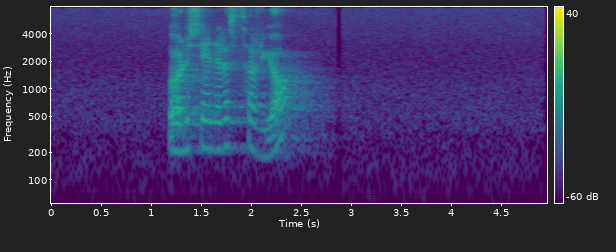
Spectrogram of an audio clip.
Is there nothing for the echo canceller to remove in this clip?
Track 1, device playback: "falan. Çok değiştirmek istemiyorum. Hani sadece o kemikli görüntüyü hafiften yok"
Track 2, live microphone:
Yes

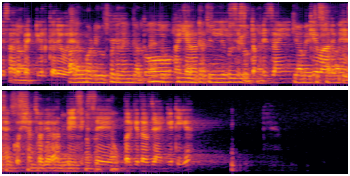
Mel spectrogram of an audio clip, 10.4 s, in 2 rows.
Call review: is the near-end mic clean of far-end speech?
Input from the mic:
No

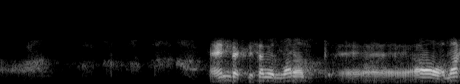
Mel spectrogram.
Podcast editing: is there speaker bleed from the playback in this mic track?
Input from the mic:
No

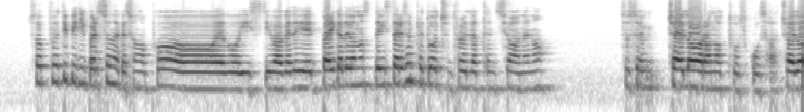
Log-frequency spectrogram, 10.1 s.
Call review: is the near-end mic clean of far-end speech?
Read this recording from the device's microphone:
Yes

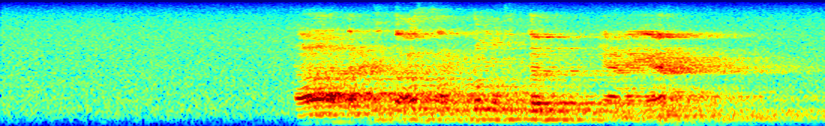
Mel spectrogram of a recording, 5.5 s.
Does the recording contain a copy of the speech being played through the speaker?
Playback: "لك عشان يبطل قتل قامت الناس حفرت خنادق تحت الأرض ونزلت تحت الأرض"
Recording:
No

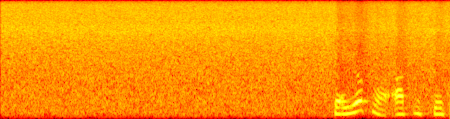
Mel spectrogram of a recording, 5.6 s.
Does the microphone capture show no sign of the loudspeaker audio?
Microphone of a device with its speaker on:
Yes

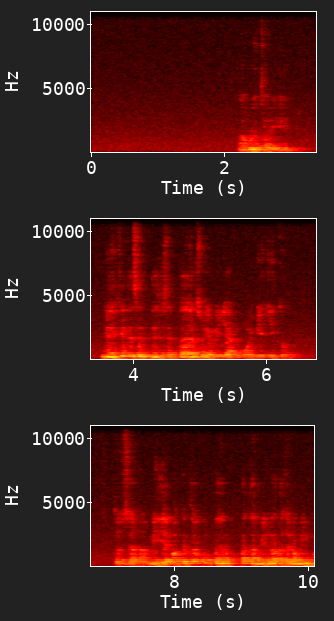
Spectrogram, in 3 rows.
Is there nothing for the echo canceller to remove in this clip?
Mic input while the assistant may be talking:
No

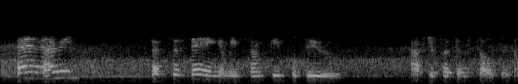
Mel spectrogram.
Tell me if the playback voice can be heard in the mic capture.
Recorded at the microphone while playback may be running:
No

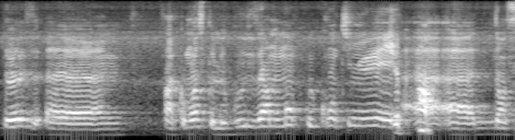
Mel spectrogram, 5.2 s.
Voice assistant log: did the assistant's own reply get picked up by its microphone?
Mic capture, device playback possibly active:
Yes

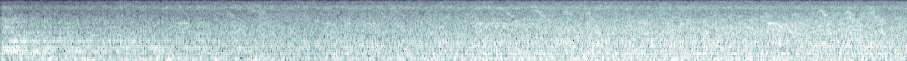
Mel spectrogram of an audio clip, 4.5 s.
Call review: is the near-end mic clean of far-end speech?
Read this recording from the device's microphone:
Yes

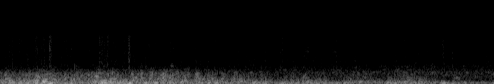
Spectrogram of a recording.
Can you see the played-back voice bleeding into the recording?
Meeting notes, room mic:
No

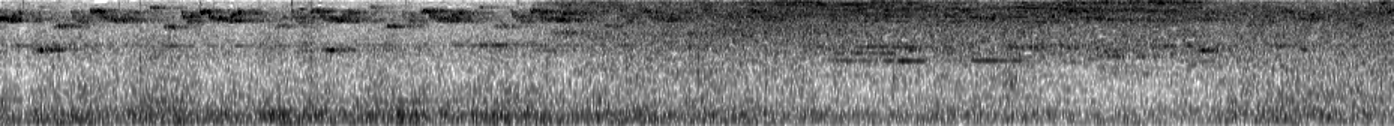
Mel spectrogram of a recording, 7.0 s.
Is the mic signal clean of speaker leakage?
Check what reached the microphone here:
Yes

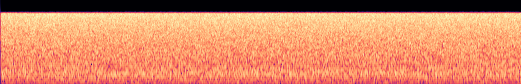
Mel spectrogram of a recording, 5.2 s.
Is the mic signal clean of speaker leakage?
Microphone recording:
Yes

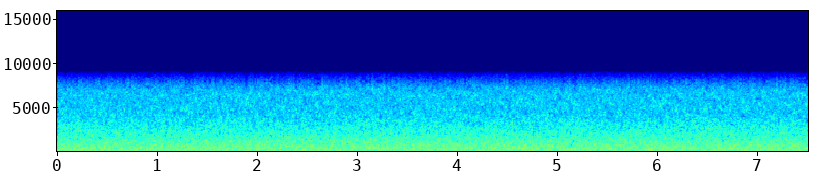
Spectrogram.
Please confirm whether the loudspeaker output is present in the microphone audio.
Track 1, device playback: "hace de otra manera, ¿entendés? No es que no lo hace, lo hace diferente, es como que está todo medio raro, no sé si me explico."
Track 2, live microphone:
No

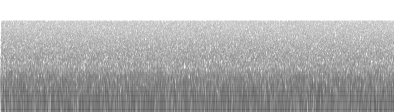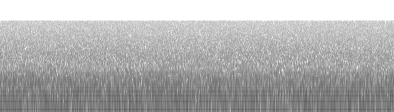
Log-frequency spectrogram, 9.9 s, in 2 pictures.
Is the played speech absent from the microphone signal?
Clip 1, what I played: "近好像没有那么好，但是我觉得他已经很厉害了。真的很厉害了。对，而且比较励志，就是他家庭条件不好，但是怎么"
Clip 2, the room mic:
Yes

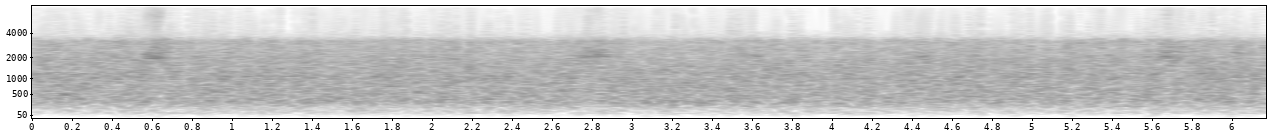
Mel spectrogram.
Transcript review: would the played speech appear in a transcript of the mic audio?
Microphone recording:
No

